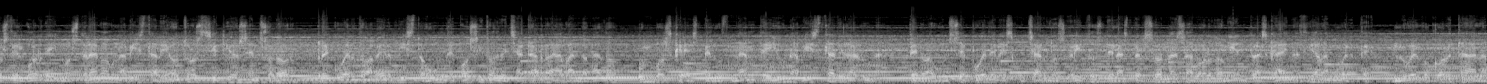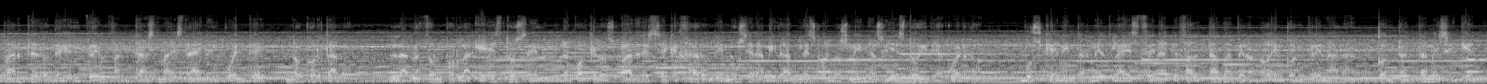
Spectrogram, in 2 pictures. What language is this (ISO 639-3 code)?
spa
